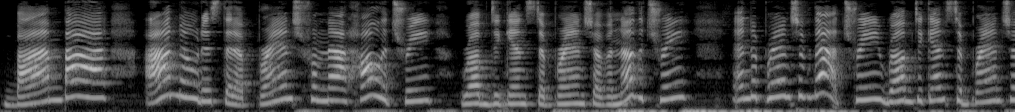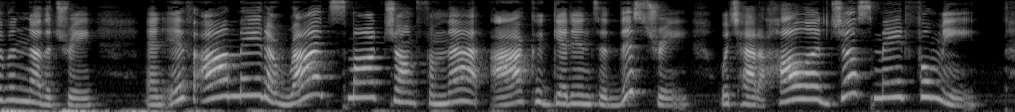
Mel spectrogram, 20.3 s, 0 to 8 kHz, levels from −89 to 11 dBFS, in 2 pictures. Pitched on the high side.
Yes: very high, 305 Hz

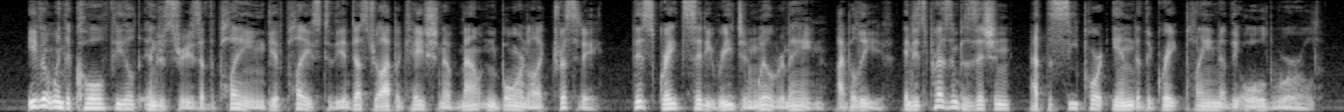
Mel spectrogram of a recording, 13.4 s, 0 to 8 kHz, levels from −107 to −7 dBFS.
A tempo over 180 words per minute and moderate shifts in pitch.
No: average, 190 wpm; wide, 6.2 semitones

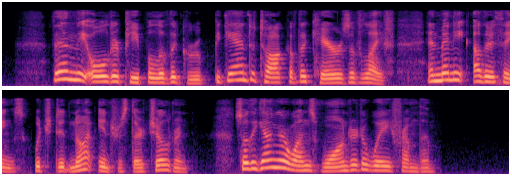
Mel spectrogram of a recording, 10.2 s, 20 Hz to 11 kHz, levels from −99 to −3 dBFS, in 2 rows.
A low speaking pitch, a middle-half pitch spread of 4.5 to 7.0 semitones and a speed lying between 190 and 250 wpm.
No: medium, 185 Hz; average, 5.3 semitones; average, 195 wpm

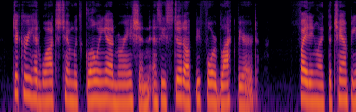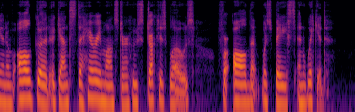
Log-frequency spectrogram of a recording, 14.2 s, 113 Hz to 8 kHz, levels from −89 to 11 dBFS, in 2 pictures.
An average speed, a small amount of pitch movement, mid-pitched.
Yes: average, 150 wpm; narrow, 1.9 semitones; medium, 170 Hz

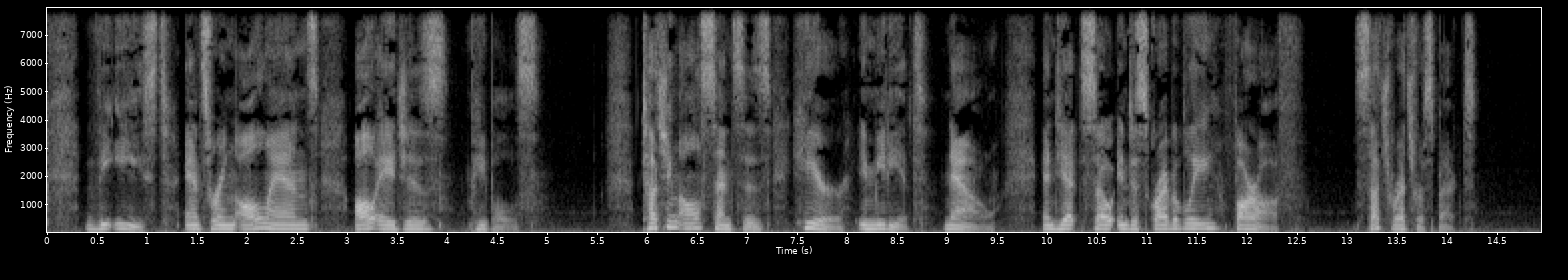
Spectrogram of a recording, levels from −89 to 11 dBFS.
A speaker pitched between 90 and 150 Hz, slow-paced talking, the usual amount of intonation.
Yes: medium, 140 Hz; slow, 90 wpm; average, 3.1 semitones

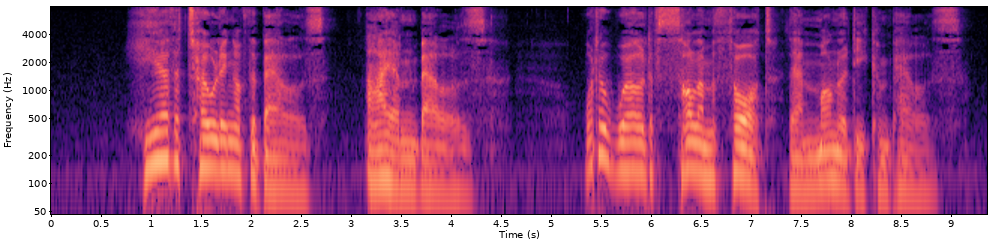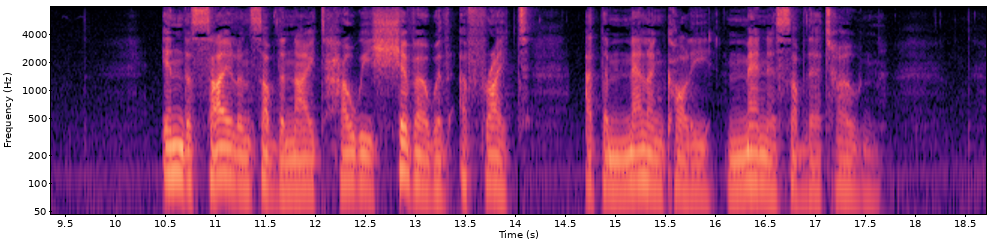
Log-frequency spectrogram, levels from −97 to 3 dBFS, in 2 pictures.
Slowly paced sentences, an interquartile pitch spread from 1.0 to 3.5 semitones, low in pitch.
No: slow, 95 wpm; wide, 5.5 semitones; very low, 95 Hz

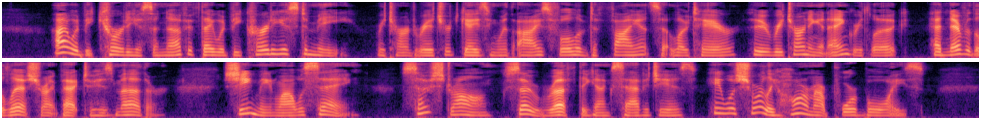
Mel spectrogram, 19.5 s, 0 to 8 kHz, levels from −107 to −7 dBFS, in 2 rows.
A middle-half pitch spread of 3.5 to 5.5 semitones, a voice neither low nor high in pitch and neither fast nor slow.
Yes: average, 4.0 semitones; medium, 170 Hz; average, 165 wpm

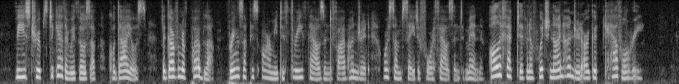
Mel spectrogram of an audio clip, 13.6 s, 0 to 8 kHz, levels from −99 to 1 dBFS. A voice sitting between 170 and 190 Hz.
No: high, 235 Hz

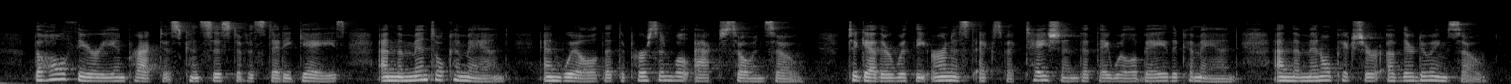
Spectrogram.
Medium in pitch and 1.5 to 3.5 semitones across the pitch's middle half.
Yes: medium, 165 Hz; average, 3.2 semitones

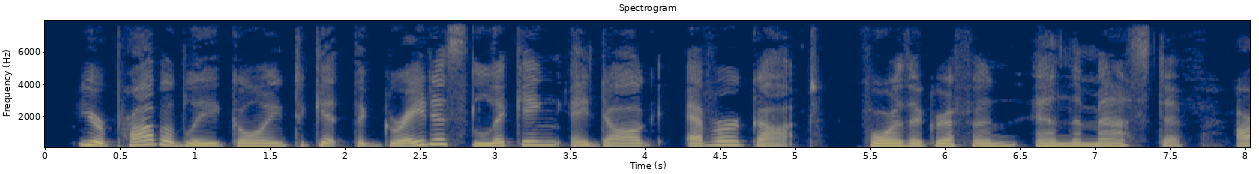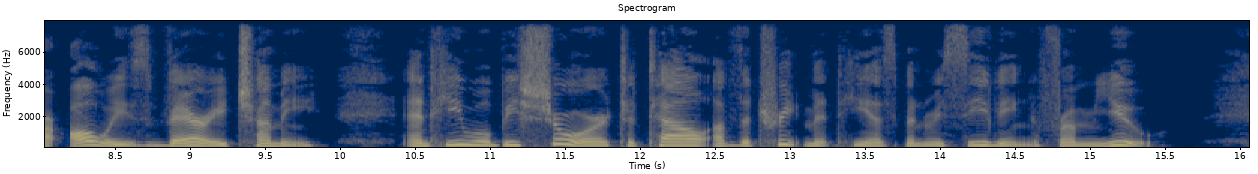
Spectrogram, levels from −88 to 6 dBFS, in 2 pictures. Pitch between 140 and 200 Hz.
Yes: medium, 185 Hz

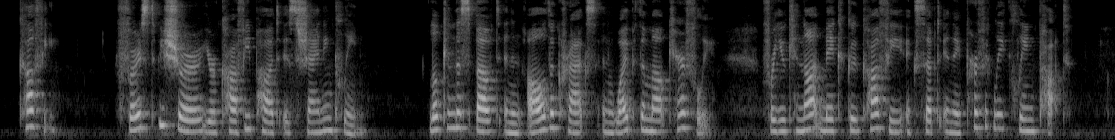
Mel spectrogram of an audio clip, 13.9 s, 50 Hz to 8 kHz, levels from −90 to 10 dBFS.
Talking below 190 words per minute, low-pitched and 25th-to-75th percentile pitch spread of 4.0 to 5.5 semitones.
No: average, 155 wpm; high, 245 Hz; average, 4.8 semitones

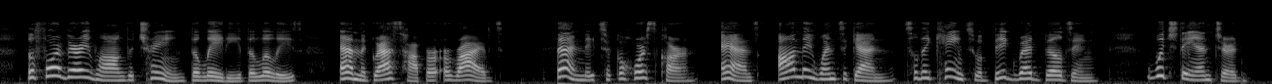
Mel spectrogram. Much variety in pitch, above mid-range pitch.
Yes: wide, 7.5 semitones; high, 205 Hz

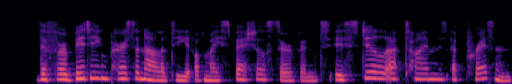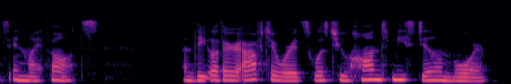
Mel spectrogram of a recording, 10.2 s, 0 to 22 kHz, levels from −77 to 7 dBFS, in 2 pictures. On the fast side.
No: average, 150 wpm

